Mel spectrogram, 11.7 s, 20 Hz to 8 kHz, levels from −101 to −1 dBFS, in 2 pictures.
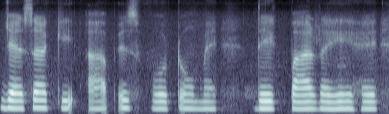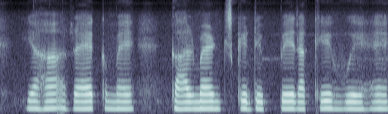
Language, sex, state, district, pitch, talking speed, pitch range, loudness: Hindi, female, Uttar Pradesh, Jyotiba Phule Nagar, 180 Hz, 100 wpm, 180-185 Hz, -20 LUFS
